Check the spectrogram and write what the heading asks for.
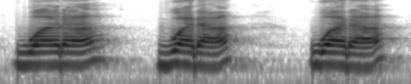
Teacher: So we connect the what with the schwa sound. That is a reduction of r.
